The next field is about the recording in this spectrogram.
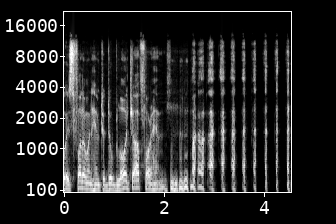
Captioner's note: ketawa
